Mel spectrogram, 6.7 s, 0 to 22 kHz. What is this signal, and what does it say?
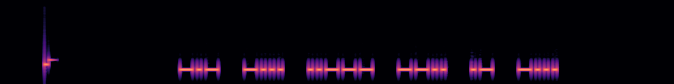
Morse code, heard as a keyed tone, about 28 wpm, spaced as for 20 wpm, 700 Hz. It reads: KB2ZAB
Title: USA Call Signs - 2x Character Spacing - 28wpm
